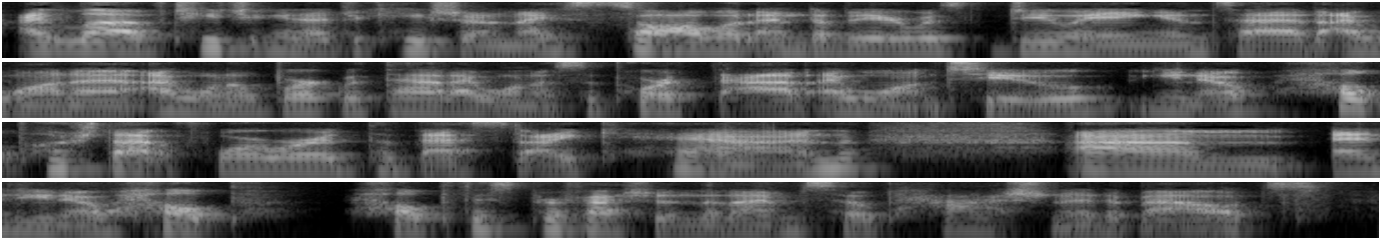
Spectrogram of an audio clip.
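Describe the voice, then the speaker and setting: Interview guest: a woman with a low voice, earnest, filler-heavy delivery. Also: steady tone, fairly quick, sharp tone. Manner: earnest, speaks with many ums and restarts. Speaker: guest, wildlife rehabilitation board member. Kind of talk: casual interview talk.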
